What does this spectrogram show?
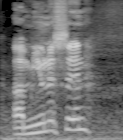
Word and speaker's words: Munising: And I've been saying the name of this city wrong the whole time I've been here, and I want to apologize to those who live here, but it's actually referred to as Munising, Michigan, and I've been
